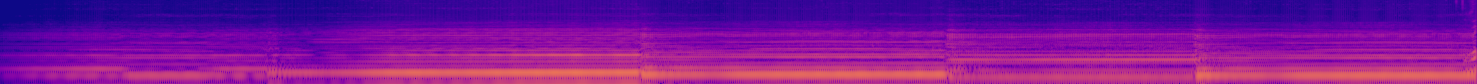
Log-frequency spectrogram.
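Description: Sampled solo strings from the Spitfire Solo Strings library playing a slow passage of long held chords, led by a solo double bass on long notes with progressive vibrato, low and raspy and close-miked. The sound swells in from quiet at the start, and the chord changes about every three seconds.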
